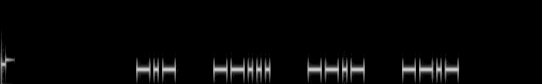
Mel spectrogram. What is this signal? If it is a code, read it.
Morse code, heard as a keyed tone, about 27 wpm, spaced as for 16 wpm, 700 Hz. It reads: K7QQ
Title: USA Call Signs - 3x Character Spacing - 28wpm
